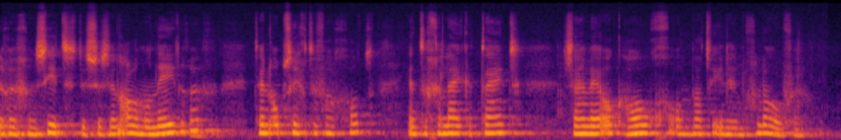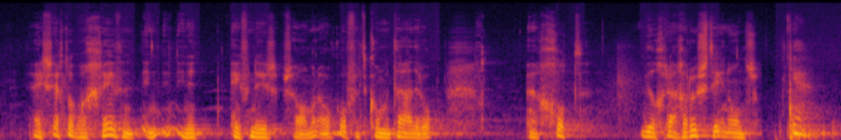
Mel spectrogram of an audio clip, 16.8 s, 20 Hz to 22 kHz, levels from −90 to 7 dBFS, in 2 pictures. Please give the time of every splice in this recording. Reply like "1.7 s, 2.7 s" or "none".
none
